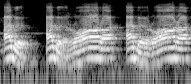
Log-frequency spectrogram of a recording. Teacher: قلقلہ کریں گے، آواز کو اچھالیں گے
